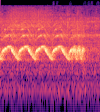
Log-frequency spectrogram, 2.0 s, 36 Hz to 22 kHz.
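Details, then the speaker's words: Siren on a Medtec ambulance with 83,754 miles, set to yelp and triggered from the horn: a fast rising and falling wail at about two sweeps a second that cuts off cleanly; it works properly. "Wait, I have to put it to the, let me see. Yeah, there we go. We go yelp."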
